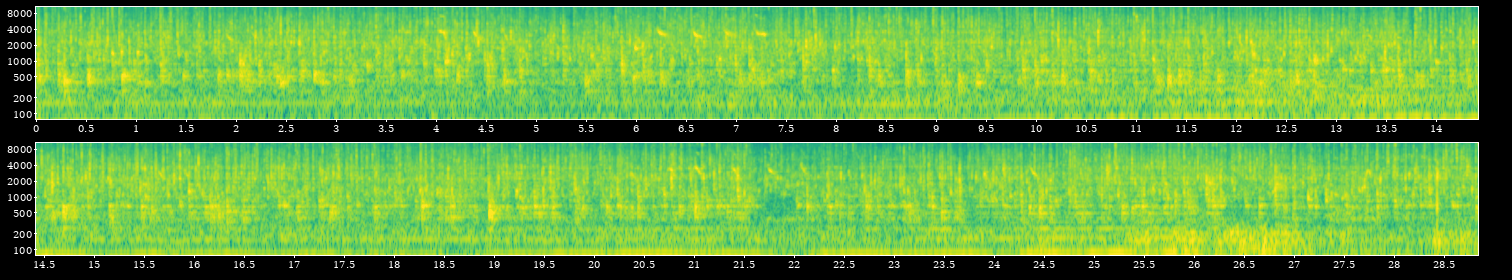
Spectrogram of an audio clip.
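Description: A stream of water pouring from a pipe into a shallow metal basin of water, a steady splashing and trickling as ducklings paddle in it, with a few faint high duckling peeps now and then.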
